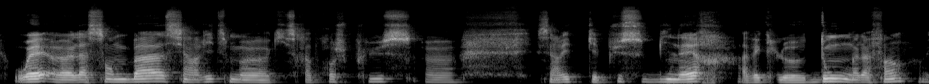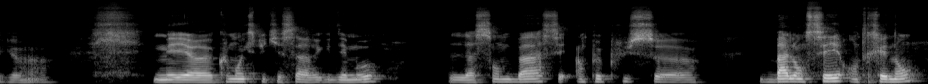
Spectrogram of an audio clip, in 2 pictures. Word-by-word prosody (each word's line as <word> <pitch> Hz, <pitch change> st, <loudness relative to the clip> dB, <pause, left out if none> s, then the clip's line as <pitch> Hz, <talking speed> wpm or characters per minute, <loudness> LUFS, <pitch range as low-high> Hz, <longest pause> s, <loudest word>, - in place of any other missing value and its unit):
Ouais, 125 Hz, +2 st, +7 dB
heu, 110 Hz, 0 st, +1 dB
la 110 Hz, +1 st, 0 dB
samba, 125 Hz, +4 st, +1 dB
c'est 140 Hz, -2 st, -1 dB
un 110 Hz, -1 st, -5 dB
rythme, 125 Hz, 0 st, -7 dB
heu, 105 Hz, -1 st, -3 dB
qui 100 Hz, 0 st, -10 dB
se -, -, -2 dB
rapproche 110 Hz, +2 st, -10 dB
plus, 130 Hz, 0 st, +1 dB
heu, 105 Hz, -1 st, -12 dB, 0.8 s
c'est -, -, -6 dB
un -, -, -6 dB
rythme 120 Hz, +1 st, -6 dB
qui 115 Hz, -, -4 dB
est -, -, -9 dB
plus 120 Hz, +4 st, +1 dB
binaire 120 Hz, +3 st, +1 dB
avec 105 Hz, +1 st, -6 dB
le 105 Hz, -1 st, -2 dB
dong 130 Hz, +3 st, +2 dB
à -, -, -3 dB
la 105 Hz, 0 st, -3 dB
fin, 125 Hz, +6 st, -3 dB, 0.2 s
avec, 115 Hz, -3 st, -19 dB
heu, 105 Hz, -1 st, -9 dB, 1.3 s
mais, 110 Hz, 0 st, +3 dB
heu, 105 Hz, 0 st, +4 dB
comment 130 Hz, +4 st, -1 dB
expliquer 125 Hz, -2 st, -5 dB
ça 115 Hz, +1 st, -2 dB
avec 110 Hz, 0 st, -6 dB
des 110 Hz, 0 st, -2 dB
mots? 120 Hz, +5 st, -2 dB, 0.7 s
La 105 Hz, 0 st, -3 dB
samba, 120 Hz, +3 st, 0 dB
c'est 135 Hz, 0 st, -7 dB
un 120 Hz, -, -8 dB
peu 125 Hz, +1 st, -5 dB
plus, 135 Hz, 0 st, 0 dB
heu, 110 Hz, -2 st, -4 dB, 0.7 s
balancé, 135 Hz, +4 st, +6 dB
entraînant 125 Hz, +3 st, +2 dB
115 Hz, 145 wpm, -24 LUFS, 110-130 Hz, 1.3 s, Ouais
